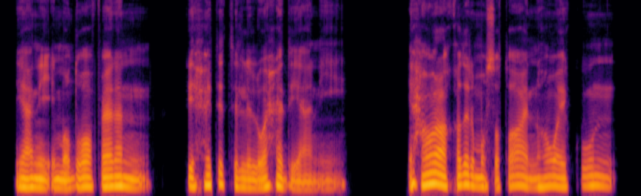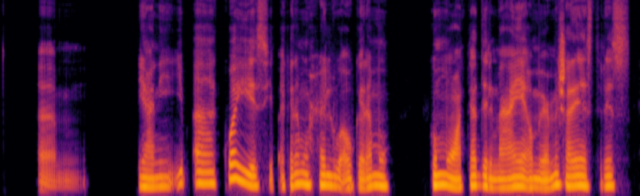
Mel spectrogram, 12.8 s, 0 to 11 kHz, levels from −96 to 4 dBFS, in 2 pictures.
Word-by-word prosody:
يعني 105 -3 +3
الموضوع 100 +3 +2
فعلًا 110 -3 +2 0.4
في 115 - +1
حِتّة 125 -1 -1
اللي 100 -2 0
الواحد 105 +3 +1
يعني 85 0 -6 0.6
يحاول 140 0 +5
على 130 -3 +7
قدر 125 +1 +1
المستطاع 115 +2 -1
إن 100 -1 -2
هو 115 +2 +1
يكون، 115 +1 -3 0.7
آمم، - - -11 0.6
يعني 110 +4 -2
يبقي 150 -1 -2
كويس 160 - 0
يبقي 115 - -8
كلامه 135 +3 0
حلو 125 -4 -1
أو 100 - -2
كلامه 115 +4 -1 0.4
يكون 130 -1 +2
معتدل 110 +2 0
معايا 100 +3 +1
أو 100 - -1
ما 100 - -1
بيعملش 115 +8 +1
عليّا 120 +1 +3
Stress، 120 +1 -5
115 Hz, 150 wpm, -21 LUFS, 105-125 Hz, 0.7 s, على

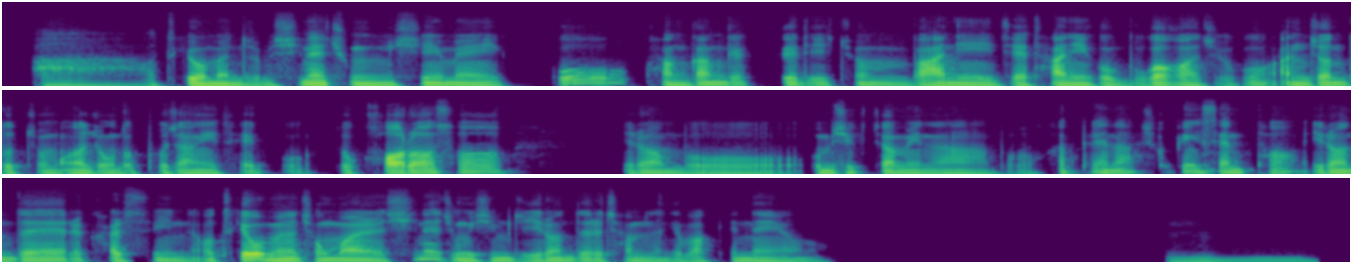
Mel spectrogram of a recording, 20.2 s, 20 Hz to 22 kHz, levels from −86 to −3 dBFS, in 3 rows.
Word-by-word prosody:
아 85 -2 -7
어떻게 85 +5 0
보면 95 -2 +5
좀 90 0 -5
시내 130 +10 +4
중심에 95 -1 +1
있고 145 - -3
관광객들이 105 +1 0
좀 95 -3 -3
많이 100 -1 +4
이제 85 0 0
다니고 85 +1 +2
묵어 85 +5 +3
가지고 85 +6 -2
안전도 90 -1 +1
좀 85 -1 -5
어느 80 -1 +1
정도 80 0 -2
보장이 85 -2 -3
되고 - - -9 0.2
또 - - -4
걸어서 130 +7 +4 0.6
이런 95 -1 -1
뭐 80 -1 -4 0.2
음식점이나 85 -8 -2
뭐 85 - -16
카페나 130 - -3
쇼핑센터 135 -2 -3
이런 110 +1 +2
데를 110 -2 +2
갈 90 +1 -1
수 90 +4 -13
있는 90 -5 -3
어떻게 95 +9 +4
보면 135 -4 +7
정말 100 -3 +2
시내 175 - -3
중심지 95 - -2
이런 105 +7 +1
데를 100 -4 -1
잡는 85 +1 -5
게 90 - -7
맞겠네요. 85 +3 -5 1.7
음. 100 +5 -12
95 Hz, 290 characters per minute, -25 LUFS, 85-110 Hz, 1.7 s, 보면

